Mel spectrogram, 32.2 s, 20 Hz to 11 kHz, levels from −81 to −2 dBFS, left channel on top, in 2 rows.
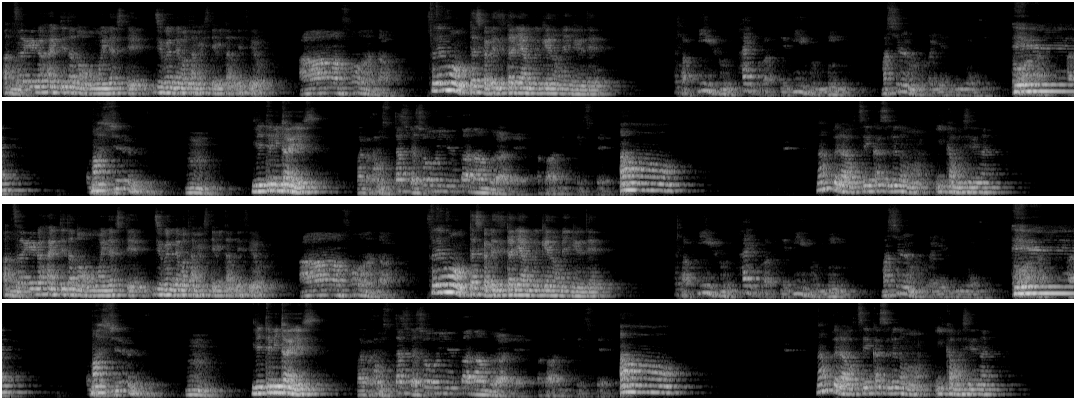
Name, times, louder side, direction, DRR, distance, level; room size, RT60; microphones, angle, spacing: voice 1, 0.0-3.9 6.4-8.9 15.1-16.2 17.4-18.1 19.8-20.7 25.3-26.1 28.3-30.8, right 1 dB, 40° right, -4 dB, 1.0 m, -28 dB
voice 2, 4.5-5.8 10.1-12.6 13.2-14.6 15.1-15.6 16.0-16.2 17.3-17.8 18.2-18.3 18.8-19.2 21.4-23.9 24.2-24.4 24.7-25.1, equal, 40° left, -6 dB, 1.3 m, -36 dB
4.8 x 3.1 x 2.6 m, 0.86 s
head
